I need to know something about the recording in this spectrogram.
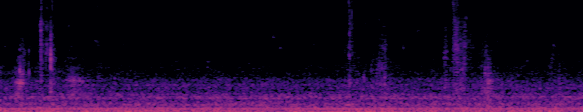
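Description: Faint paper rustles and soft handling sounds of a hardcover picture book, its page turned and the open book lifted and lowered, a few short rustles over a steady low room hum.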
